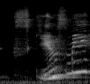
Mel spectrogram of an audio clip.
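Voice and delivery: a high, indignant excuse me; incredulous. Real, not acted. Answering a rude remark with high indignation. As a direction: rear up at the cheek of it.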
